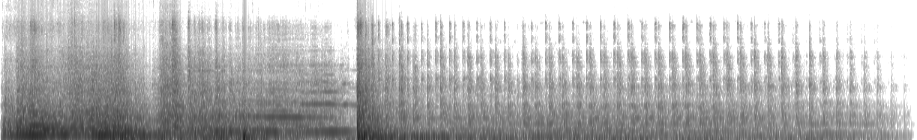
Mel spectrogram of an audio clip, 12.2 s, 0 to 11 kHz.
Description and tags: metal gate 09
Large metal gate squeaks rattles and bangs.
